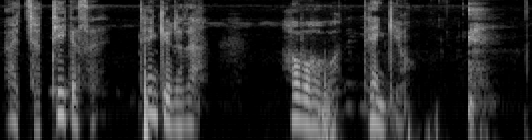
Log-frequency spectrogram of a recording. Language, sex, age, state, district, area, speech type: Assamese, female, 18-30, Assam, Charaideo, urban, spontaneous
